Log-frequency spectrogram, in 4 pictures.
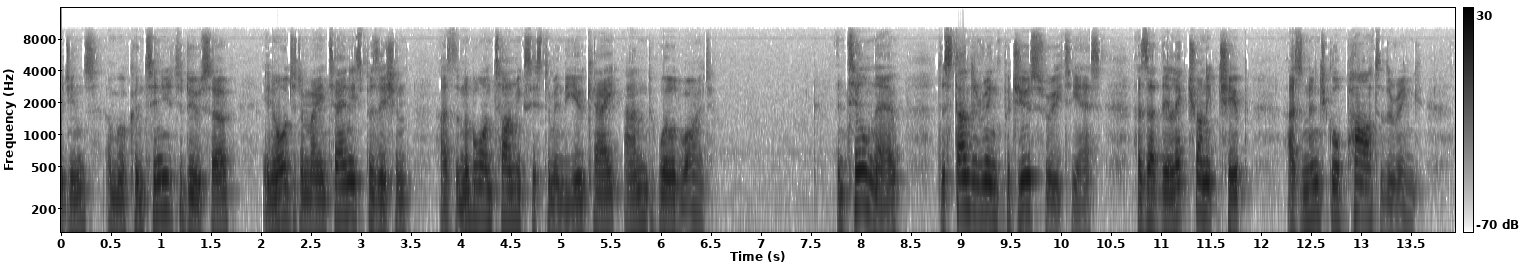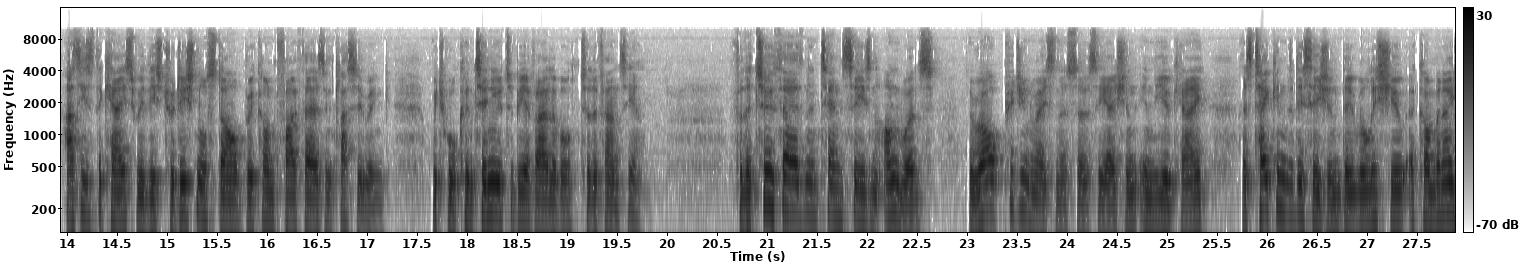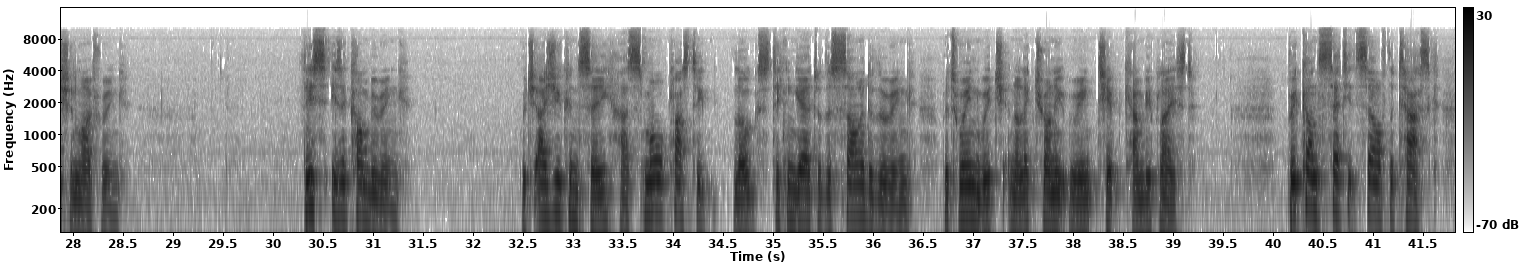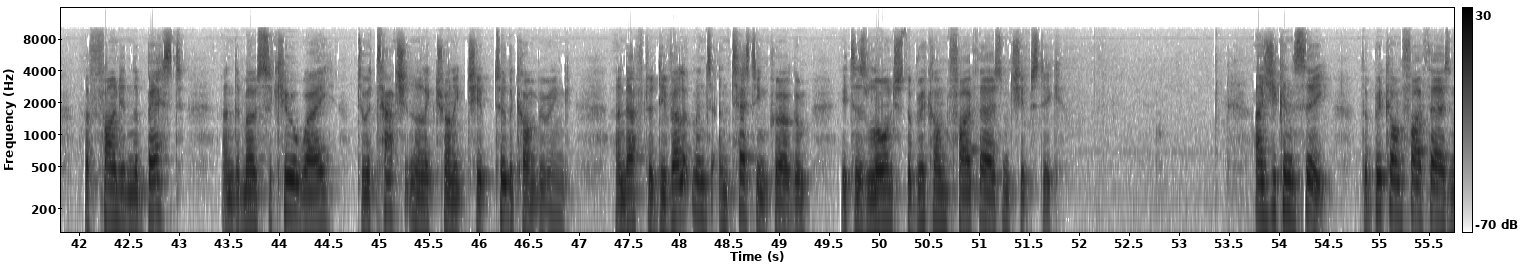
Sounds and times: Speech: 0.0s - 6.6s, 7.7s - 19.8s, 20.6s - 28.6s, 30.3s - 31.4s, 32.5s - 39.3s, 40.1s - 51.9s, 53.8s - 55.7s.

